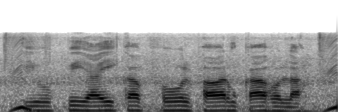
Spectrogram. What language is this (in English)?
Bhojpuri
